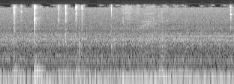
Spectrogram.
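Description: Computer keyboard typing a folder name, a quick run of light plastic key clicks up close, irregular and dense at first, then sparser taps over a soft room hiss.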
